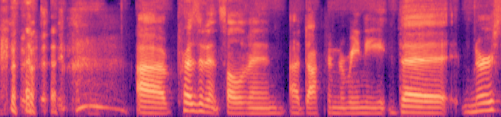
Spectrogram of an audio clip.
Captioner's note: laughing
